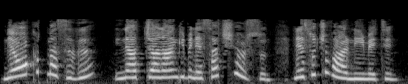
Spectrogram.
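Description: A woman's voice: extremely high pitch, very animated, brisk, no room sound, pitched above the performer's own voice, heavily acted. A woman voicing a raging, cursing village father. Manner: shouting, cursing, threatening. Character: harsh, violent middle-aged village father.

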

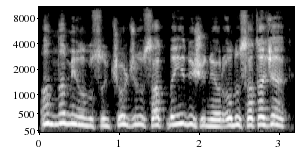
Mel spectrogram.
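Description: A man voicing a desperate, hostile young woman captive with a thin, trembling voice, shrill and pleading. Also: steady tone, normal speed, a bit bright. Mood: frantic.

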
